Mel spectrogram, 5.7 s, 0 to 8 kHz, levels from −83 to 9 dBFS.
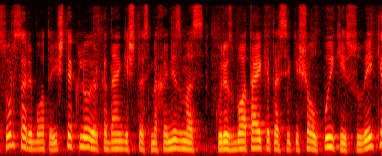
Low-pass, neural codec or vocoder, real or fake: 7.2 kHz; none; real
